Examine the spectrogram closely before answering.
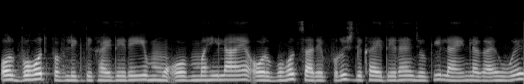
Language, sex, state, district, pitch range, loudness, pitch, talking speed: Hindi, female, Uttar Pradesh, Hamirpur, 190-210 Hz, -18 LUFS, 195 Hz, 250 wpm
